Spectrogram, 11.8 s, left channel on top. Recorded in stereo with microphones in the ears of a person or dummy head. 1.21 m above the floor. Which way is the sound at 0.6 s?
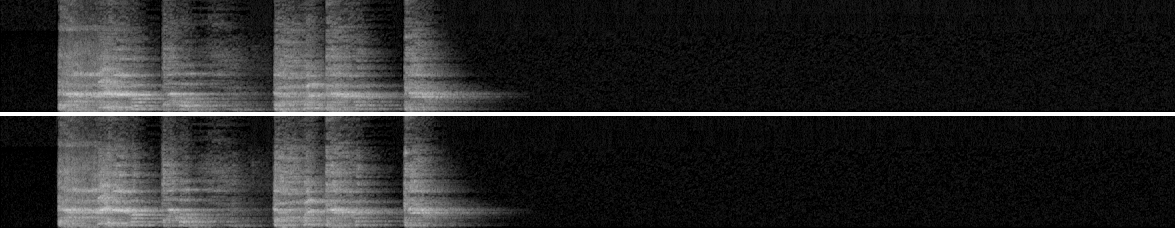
65° right (ahead or behind).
